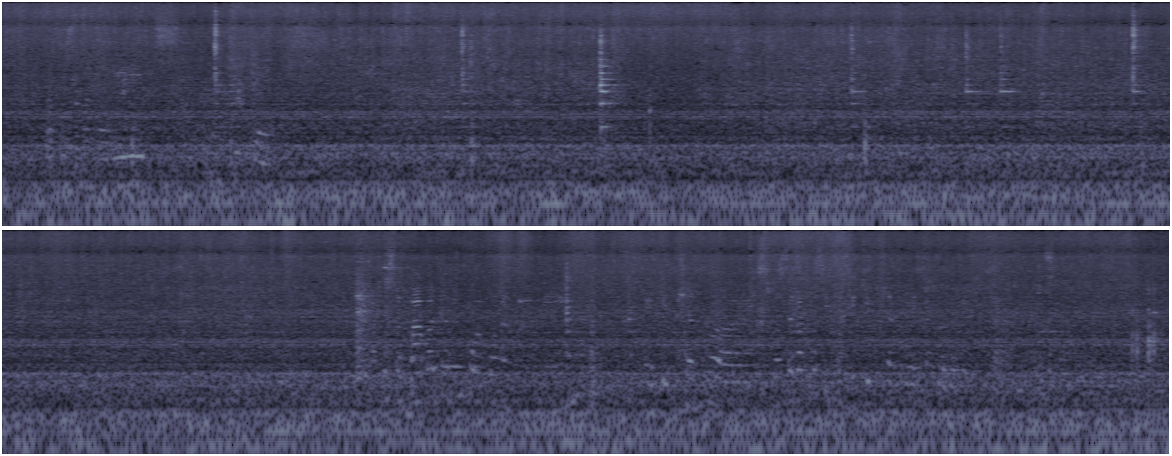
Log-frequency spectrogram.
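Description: A wooden spoon scrapes and knocks against a metal pot.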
